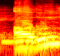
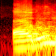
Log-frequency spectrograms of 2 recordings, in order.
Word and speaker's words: অরুণ: বিদ্যাসাগরের রচনা মান্যচলিত উচ্চারণে অরুণ শব্দের অদ ধ্বনিটির রূপ লেখো অকে আমরা ও হিসেবে উচ্চারণ করি অরুণ না বলে আমরা বলি অরুণ এই ছিল 2000 22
